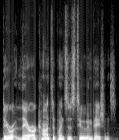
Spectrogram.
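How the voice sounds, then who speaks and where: A man's voice: on the low side, lively intonation, moderate pace, a little mellow, no room sound, studio quality. A man hosting a personal finance show, giving conversational advice in an emphatic manner with rhetorical questions and joking asides.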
